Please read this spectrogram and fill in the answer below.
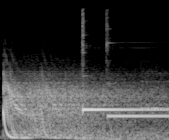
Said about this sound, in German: Oh, die Türklingel klingelt.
